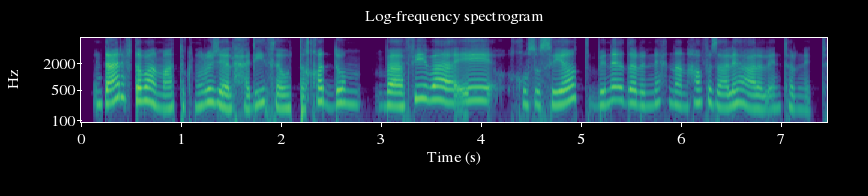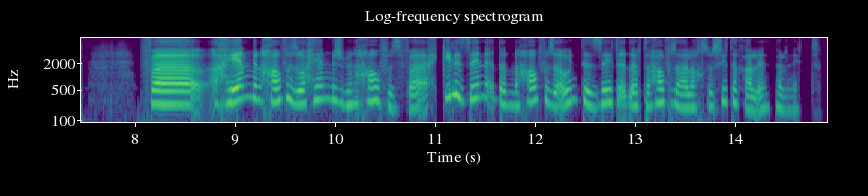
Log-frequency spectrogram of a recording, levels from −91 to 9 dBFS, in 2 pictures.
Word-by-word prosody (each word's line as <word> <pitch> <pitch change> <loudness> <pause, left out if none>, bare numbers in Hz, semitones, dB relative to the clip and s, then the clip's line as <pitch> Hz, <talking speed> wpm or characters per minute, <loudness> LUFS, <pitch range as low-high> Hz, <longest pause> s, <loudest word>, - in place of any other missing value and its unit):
أنت 240 - -4
عارف 325 +6 +6
طبعًا 280 -2 +5
مع 190 -2 -2
التِّكنُولُوجيا 220 +3 -1
الحديثة 200 +3 -3
والتَّقدُّم، 235 +5 -1
بقى 215 -1 +3
في 320 +7 0
بقى 295 -3 +4
إيه 290 0 0
خصوصيَّات 240 +5 -1
بنقدر 255 +1 -1
إن 220 +2 -9
إحنا 250 -3 -6
نحافظ 255 +3 -5
عليها 210 +4 -1
على 195 -2 0
الإنترنت، 190 0 -11 0.7
ف - - -10 0.6
أحيانًا 280 +6 +5
بنحافظ 300 -3 -1
وأحيانًا 300 +6 -2
مش 295 -3 -6
بنحافظ، 245 -2 -5
فاحكِ 195 - -5
لي 385 +3 +3
إزاي 315 -2 -1
نقدر 265 -9 -7
نحافظ؟ 265 +3 -4
أو 235 - -2
أنت 285 +2 -10
إزاي 250 +2 -2
تقدر 240 - -5
تحافظ 255 +4 -5
على 200 -1 -4
خصوصيَّتك 250 +3 -9
على 180 - -2
الإنترنت؟ 185 0 -13
245 Hz, 155 wpm, -21 LUFS, 215-280 Hz, 0.7 s, عارف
